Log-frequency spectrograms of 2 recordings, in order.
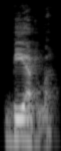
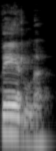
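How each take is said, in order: First: The first vowel glides as ia. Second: The first vowel is a plain single e sound. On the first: This is the Munster (Kerry) pronunciation. The speaker calls it right. "in Kerry, but Bearla" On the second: This is the Connacht and Ulster pronunciation. The speaker calls it wrong. "not Bearla"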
